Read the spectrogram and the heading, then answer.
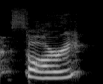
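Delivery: cheerful, sunny, beautiful, sweet happy tone. Showing how she answers when her husband says he's hungry, mock beautiful, happy attitude. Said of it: "I say with this like beautiful, happy attitude".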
